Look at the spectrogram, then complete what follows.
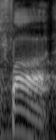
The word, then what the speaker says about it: pho: But it is pronounced pho.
